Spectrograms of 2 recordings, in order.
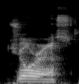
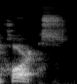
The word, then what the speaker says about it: Jorus: replies that he is jorus sabote and yes that is jorus with a j sound and not an h sound like horus now that means nothing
